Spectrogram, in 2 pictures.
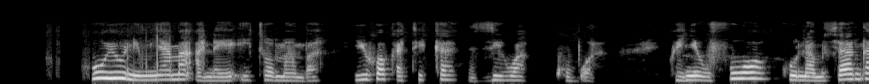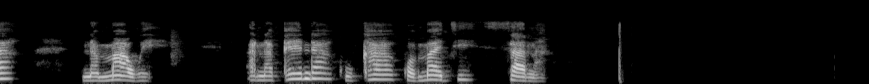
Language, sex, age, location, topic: Swahili, female, 36-49, Nairobi, government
